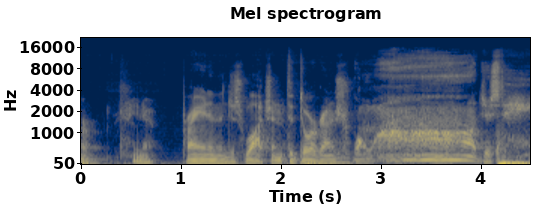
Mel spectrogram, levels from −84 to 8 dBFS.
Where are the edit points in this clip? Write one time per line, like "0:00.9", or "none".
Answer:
0:02.0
